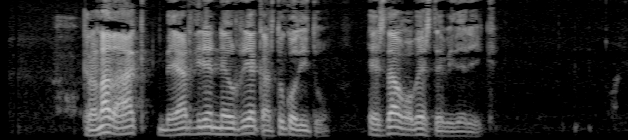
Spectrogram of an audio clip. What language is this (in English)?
Basque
